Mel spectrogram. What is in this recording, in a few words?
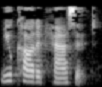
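"muconic acid", English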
